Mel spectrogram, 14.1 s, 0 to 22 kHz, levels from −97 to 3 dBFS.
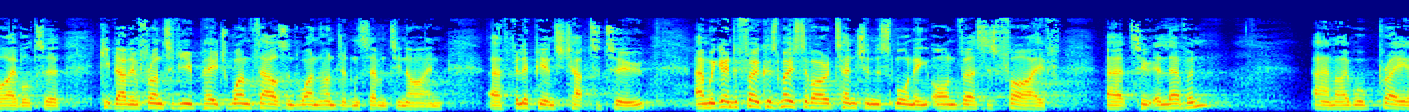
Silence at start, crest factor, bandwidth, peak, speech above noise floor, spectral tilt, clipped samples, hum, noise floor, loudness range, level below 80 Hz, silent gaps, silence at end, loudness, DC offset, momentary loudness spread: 0 s; 22 dB; 11.5 kHz; -2 dBFS; 32 dB; -4 dB/octave; under 0.1%; none; -55 dBFS; 4 LU; -68 dBFS; none; 0 s; -22 LUFS; under 0.1%; 10 LU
